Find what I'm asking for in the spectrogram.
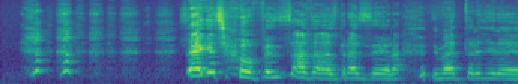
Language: Italian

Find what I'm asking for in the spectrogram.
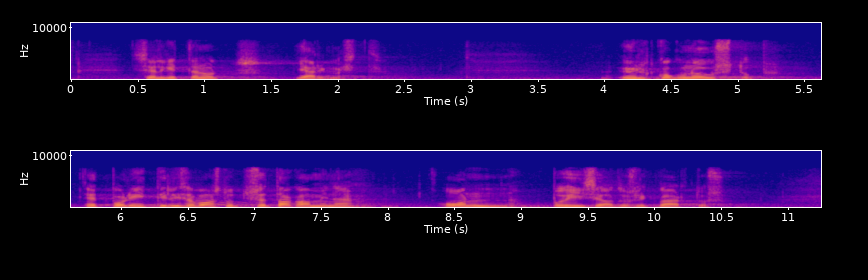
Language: Estonian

